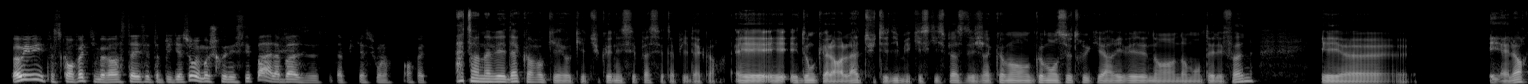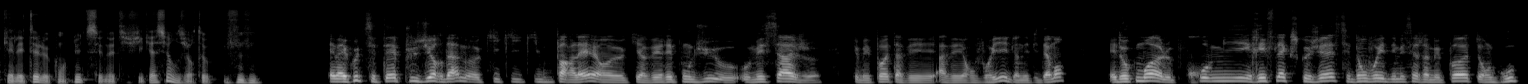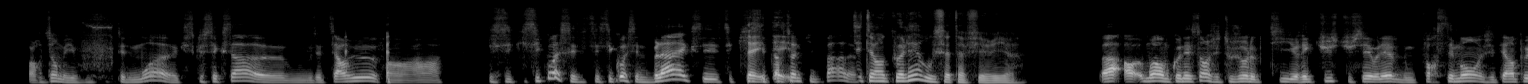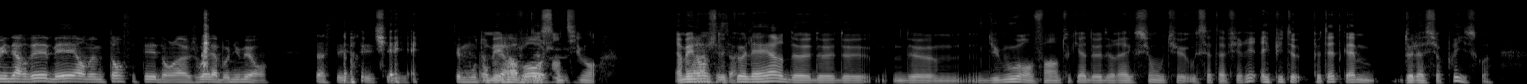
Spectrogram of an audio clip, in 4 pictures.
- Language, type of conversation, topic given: French, podcast, Quelle rencontre a changé ta façon de voir la vie ?
- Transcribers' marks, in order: chuckle; chuckle; stressed: "forcément"; laughing while speaking: "OK"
